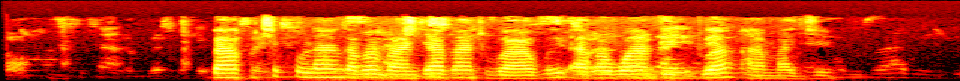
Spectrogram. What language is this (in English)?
Ganda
